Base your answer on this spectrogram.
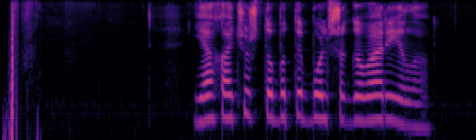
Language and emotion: Russian, neutral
